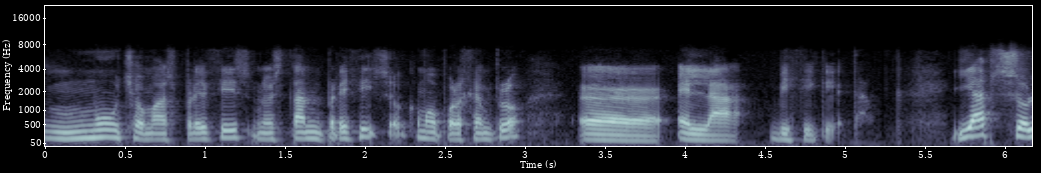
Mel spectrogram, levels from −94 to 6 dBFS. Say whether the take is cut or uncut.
uncut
